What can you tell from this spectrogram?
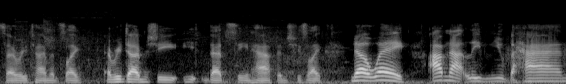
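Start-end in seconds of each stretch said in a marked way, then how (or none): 3.5-5.7 put-on loud, high-pitched Southern accent. Quoting the game character Rita's line from a remake scene, Rita's funny Southern accent. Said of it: "She's got a very funny Southern accent".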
